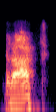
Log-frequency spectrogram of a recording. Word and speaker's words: Rath: of his stalwarts, It Gaya is called Prasad Rat. Khare, We lived.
